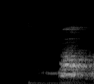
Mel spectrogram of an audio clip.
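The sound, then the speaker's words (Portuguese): A dog lets out a short, sharp, loud bark after a faint, brief lead-in, with no one talking over it. “Tem um cachorro latindo aí, por acaso?”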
